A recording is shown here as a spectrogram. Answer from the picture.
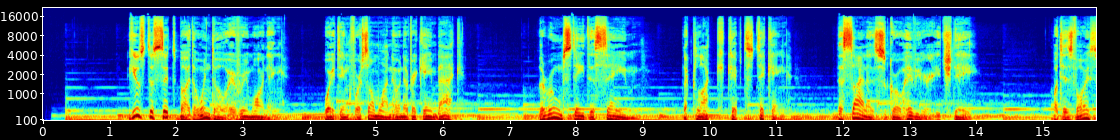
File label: english commercial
